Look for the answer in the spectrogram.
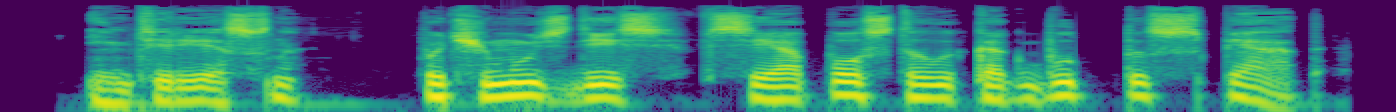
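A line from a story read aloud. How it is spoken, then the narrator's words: Young woman's pensive whisper. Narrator (Russian): задумчиво прошептала Анна, молодая темноволосая женщина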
